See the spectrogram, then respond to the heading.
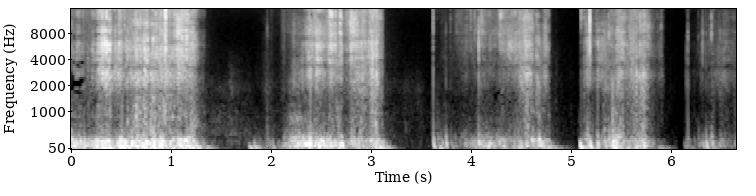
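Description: Long nails scratch across the top and side edges of a large solid ice block. Several rasping, tearing-like passes come in bursts separated by short silences, each a bright, gritty hiss with a low rumbling undertone.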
